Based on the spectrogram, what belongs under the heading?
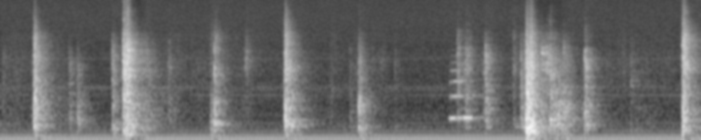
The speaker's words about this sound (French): Nous allons ouvrir une porte vitrée.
